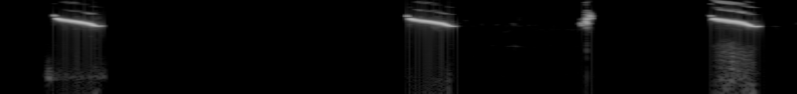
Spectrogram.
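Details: Red-winged blackbird perched in a tree in Southern Ontario, Canada, making loud alarm calls: clear high whistled notes sliding downward, spaced several seconds apart, with one brief sharp note between, in an otherwise silent setting.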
